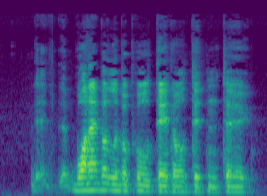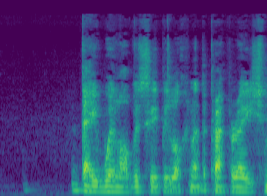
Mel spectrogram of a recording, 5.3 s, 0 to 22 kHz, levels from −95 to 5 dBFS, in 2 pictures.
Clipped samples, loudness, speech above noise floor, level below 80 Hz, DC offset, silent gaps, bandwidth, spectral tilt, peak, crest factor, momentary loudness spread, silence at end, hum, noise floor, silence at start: under 0.1%; -19 LUFS; 39 dB; -60 dBFS; under 0.1%; none; 16 kHz; -5 dB/octave; 0 dBFS; 20 dB; 20 LU; 0 s; none; -59 dBFS; 0.3 s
